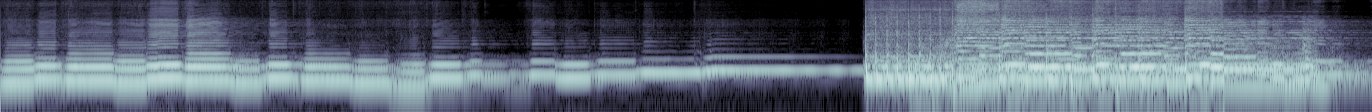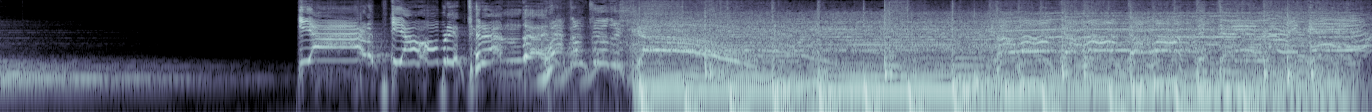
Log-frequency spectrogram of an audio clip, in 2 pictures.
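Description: A new rock song from the artist's latest album plays loud, with a melodic opening that gives way to a dense, driving rock section with shouted vocals, a brief drop to near silence, then a full-band return.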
